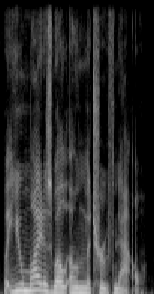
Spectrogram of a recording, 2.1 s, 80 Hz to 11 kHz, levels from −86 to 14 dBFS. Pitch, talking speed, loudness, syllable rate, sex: 190 Hz, 260 wpm, -14 LUFS, 5.4 syllables/s, female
